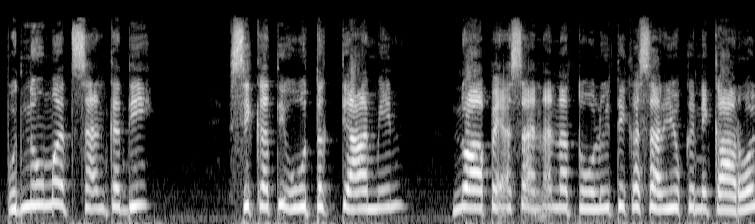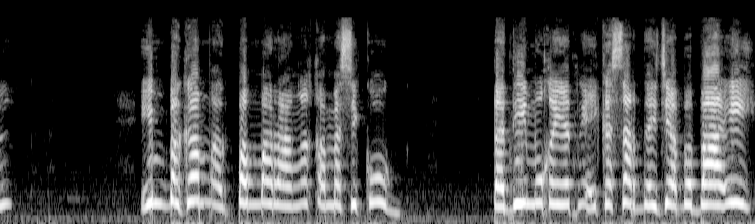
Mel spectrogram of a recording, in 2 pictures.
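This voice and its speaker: A woman's voice: extremely high pitch, steady tone, a little fast, fairly bright tone. A woman playing a spurned, scheming young ex-lover in a radio drama, taunting and confrontational. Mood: accusing, scheming. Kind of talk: Ilocano radio drama acting.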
